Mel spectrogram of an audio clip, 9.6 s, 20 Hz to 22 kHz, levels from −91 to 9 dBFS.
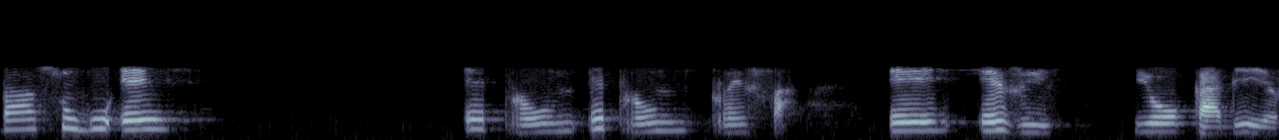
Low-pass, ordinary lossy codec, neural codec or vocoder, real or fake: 3.6 kHz; none; none; real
